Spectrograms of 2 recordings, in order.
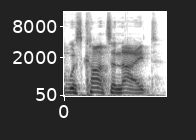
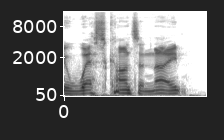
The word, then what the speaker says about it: Wisconsinite: things right right okay so you're a proud wisconsinite yes or should I say Wisconsin night I can't believe people do that it just grades on you yeah um but now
